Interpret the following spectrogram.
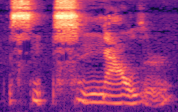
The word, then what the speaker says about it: schnauzer: We can say schnauzer or Schnauzer, like the German Schnauzer. I've seen it spelled two different ways. I've seen it spelled the SCHN, like the typical German, and I've seen it spelled SN.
